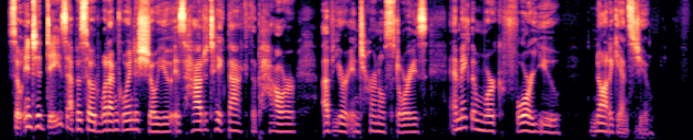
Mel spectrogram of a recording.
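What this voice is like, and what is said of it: Gravelly, husky voice from a cold. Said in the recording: “I have to apologize for my voice this week. I'm just getting a cold ... my voice has that gravelly, husky tone”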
